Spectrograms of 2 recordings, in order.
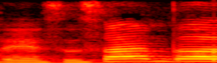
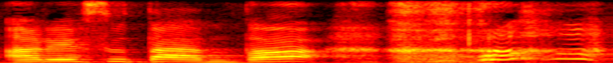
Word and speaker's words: Arya Sutanto: Yang ke-5 ada Kak Arya Susanto, terima kasih Kak Arya Susanto. Bukan, sumpah, Arya Sutanto.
